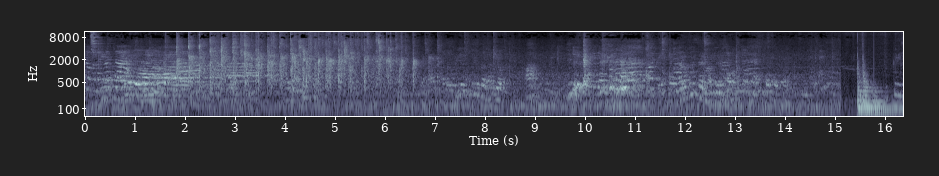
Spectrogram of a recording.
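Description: A group of people sings together.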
